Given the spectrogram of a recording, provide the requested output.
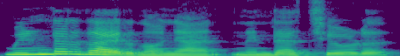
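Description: A woman's voice: medium pitch, animated, fast, warm tone, natural voice. A woman voicing a young husband in a romance story, playful and affectionate as he teases his wife. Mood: teasing. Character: teasing, tender young husband.

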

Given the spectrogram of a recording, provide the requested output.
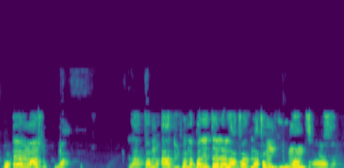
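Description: A man's voice: high voice, big pitch swings, fairly quick, muffled recording, a crowd in the background. A man hosts a live religious debate, asking rhetorical questions and repeating "hein". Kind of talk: live stream preaching to followers.

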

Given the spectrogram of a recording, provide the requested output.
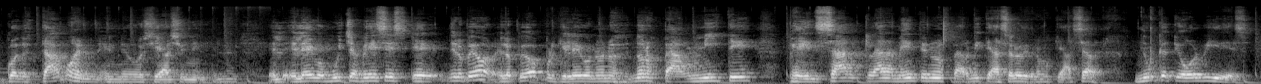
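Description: A man's voice: mid-range voice, normal speed, darkish tone, echoey room, faint music behind. A middle-aged man with a Rioplatense Spanish accent, giving a motivational lesson on negotiation and addressing the listener directly with many filler words. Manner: direct second-person address, frequent "este" fillers. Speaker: negotiation instructor. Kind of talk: motivational lecture.

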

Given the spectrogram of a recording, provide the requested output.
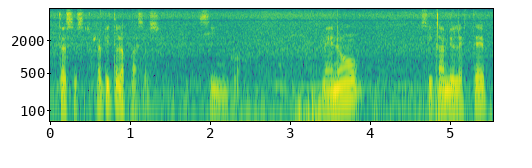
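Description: Outdoors on stony ground, a tutorial presenter gives a hands-on lesson step by step, repeating key terms. He speaks slowly in a mid-range voice, with background noise audible.

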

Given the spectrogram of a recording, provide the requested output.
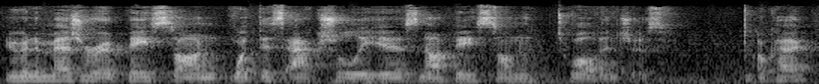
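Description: A woman's voice: deep voice, flat delivery, normal speed, slight background noise. An older woman running a casual hands-on craft demonstration, explaining steps plainly to viewers. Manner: chatty, practical, talks to viewers as "guys". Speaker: shop owner teaching a craft workshop. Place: indoor shop workspace with brick wall. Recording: roomy, faint music behind.

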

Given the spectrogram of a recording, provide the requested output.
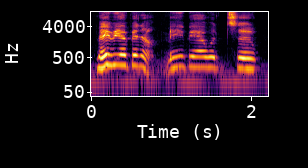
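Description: A reaction video host, this young adult woman has a high, mellow voice with fairly even intonation and a measured pace. She reads captions aloud and interjects casually between them. She's indoors in a small room at home, and background noise is noticeable.

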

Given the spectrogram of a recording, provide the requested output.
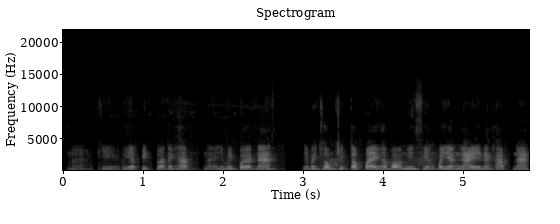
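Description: A man gives a casual, polite gadget demonstration as a channel host. He talks fast in a bright, forward voice and circles back over his explanations, with faint noise behind him. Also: on the low side, steady tone. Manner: polite, repetitive explanatory phrasing.

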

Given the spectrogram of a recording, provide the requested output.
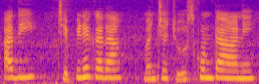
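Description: A woman narrator reads a bossy young village man, blunt and dismissive. The voice sits fairly high, and a faint hiss runs under it. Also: normal speed, natural voice.

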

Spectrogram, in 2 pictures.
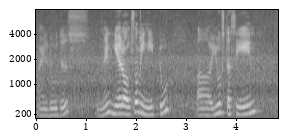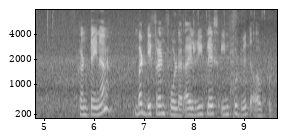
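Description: A woman talks through a software tutorial one step at a time, pausing on "okay" and "uh" as she clicks along. Her voice sits at an ordinary middle pitch. A steady hiss of background noise runs under the recording. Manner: methodical, step-by-step, frequent "okay" and "uh" fillers. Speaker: tech tutorial presenter.

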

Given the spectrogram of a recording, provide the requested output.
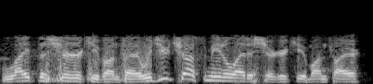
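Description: A man's voice: medium pitch, expressive, a little fast, slightly rough, no room sound. A young man hosting a casual interview in a restaurant bar, playful and upbeat with lots of jokes. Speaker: show host. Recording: tinny phone-like sound, faint hiss.

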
